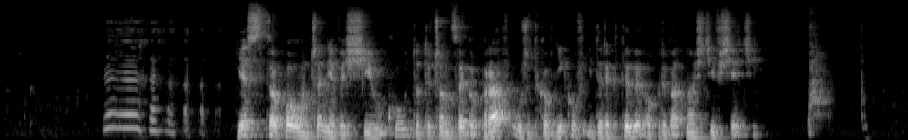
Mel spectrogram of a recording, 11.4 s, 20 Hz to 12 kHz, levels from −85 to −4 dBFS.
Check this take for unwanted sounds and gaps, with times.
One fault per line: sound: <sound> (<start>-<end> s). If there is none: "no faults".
sound: laugh (1.3-2.8 s)
sound: bark (10.1-10.5 s)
